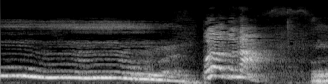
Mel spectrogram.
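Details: A pet Alaskan Malamute named Luoluo howls at its owner, who is sick and cannot get out of bed. A long, drawn-out howl descends gradually over two seconds and is followed by a shorter wavering, voice-like sound.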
